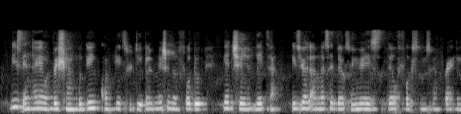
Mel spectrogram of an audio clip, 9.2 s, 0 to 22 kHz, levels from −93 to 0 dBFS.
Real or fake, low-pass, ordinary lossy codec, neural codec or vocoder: fake; 7.2 kHz; none; codec, 16 kHz, 1 kbps, FreqCodec, larger model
